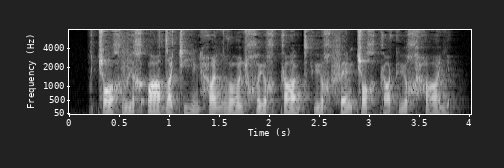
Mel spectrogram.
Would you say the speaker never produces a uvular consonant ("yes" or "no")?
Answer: no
